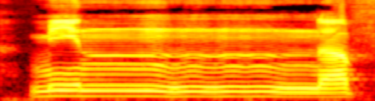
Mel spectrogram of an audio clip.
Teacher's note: suaranya itu kita tahan kita panjangkan sejenak panjangnya gunah atau panjangnya dengungan itu dua harakat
